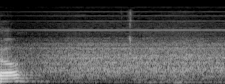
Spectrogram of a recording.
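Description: GMT 3 kW air-cooled CNC milling spindle, driven by a Fuling inverter, running steadily at high speed, about 15,000 rpm: an even rushing hiss of its cooling fan with faint high steady whine tones.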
